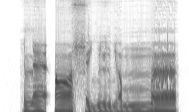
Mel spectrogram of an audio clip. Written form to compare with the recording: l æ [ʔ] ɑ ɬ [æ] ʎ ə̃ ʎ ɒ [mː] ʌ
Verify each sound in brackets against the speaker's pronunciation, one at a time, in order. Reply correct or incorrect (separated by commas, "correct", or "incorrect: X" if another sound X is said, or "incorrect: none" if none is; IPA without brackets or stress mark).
correct, incorrect: ə, correct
